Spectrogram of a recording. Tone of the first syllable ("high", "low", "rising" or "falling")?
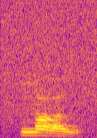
falling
